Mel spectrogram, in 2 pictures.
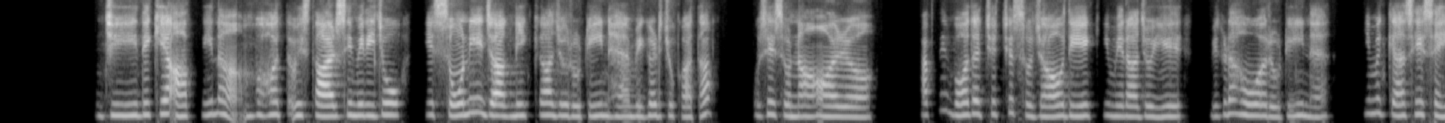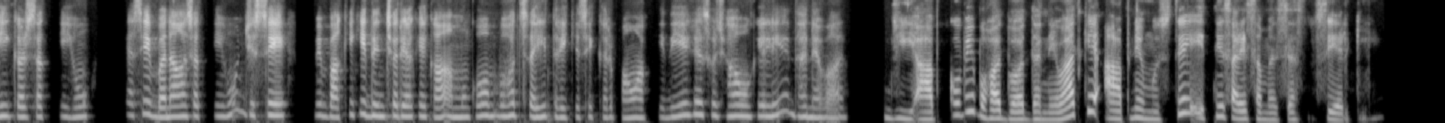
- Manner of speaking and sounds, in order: in English: "रूटीन"; in English: "रूटीन"; in English: "श शेयर"
- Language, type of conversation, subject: Hindi, advice, हम हर दिन एक समान सोने और जागने की दिनचर्या कैसे बना सकते हैं?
